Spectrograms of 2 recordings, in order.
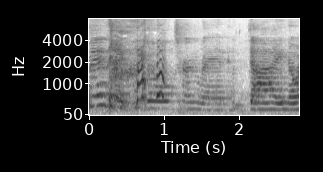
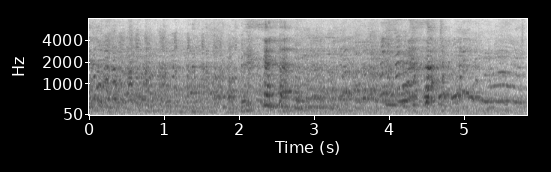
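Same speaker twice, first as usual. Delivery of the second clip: helpless laughter; 10 semitones higher, 3 dB quieter than usual. Real, not acted. Reading her embarrassing diary.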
